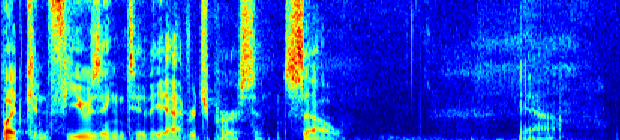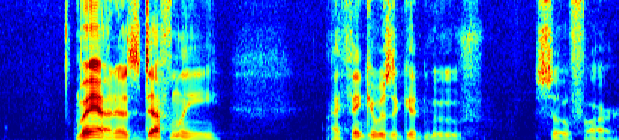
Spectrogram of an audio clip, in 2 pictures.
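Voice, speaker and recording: A man with a very deep, low voice talks at a moderate pace with ordinary pitch variation and long, frequent pauses. The recording is very clean, with a silent background. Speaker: stand-up comic. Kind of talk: casual chat.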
